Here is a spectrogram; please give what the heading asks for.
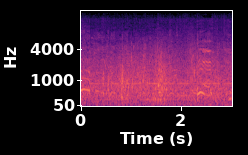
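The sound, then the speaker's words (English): A rowboat is rowed across water toward a man clinging to a wet tree trunk, with soft, continuous water splashing and oar movement and brief vocal sounds at moments. “Miller rows over to Jerry.”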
